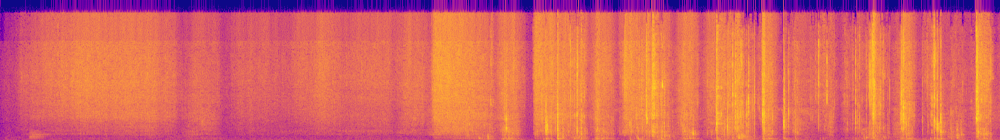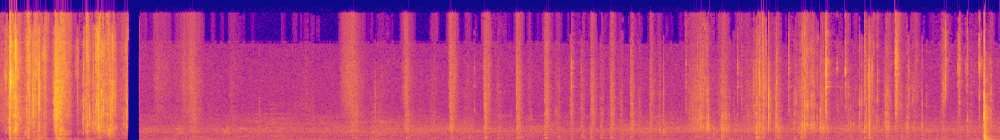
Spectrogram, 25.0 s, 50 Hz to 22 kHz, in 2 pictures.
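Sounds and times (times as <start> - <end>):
faint hiss: 0.0 - 5.9
slime crackling and popping: 6.2 - 14.1.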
